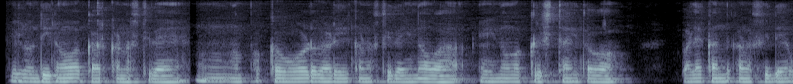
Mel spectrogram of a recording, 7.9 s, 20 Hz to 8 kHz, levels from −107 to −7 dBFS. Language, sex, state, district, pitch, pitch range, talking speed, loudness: Kannada, male, Karnataka, Dharwad, 120 Hz, 115-120 Hz, 120 wpm, -40 LUFS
